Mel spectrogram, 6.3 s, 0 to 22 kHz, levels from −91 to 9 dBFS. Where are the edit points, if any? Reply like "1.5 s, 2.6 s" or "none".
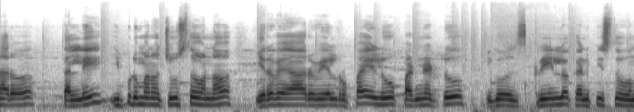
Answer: none

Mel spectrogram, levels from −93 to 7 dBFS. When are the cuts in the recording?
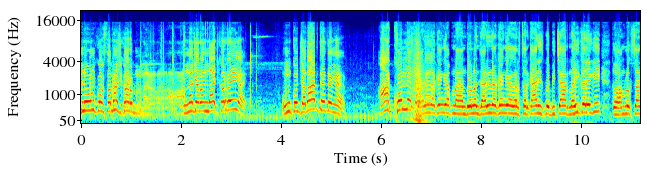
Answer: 6.8 s

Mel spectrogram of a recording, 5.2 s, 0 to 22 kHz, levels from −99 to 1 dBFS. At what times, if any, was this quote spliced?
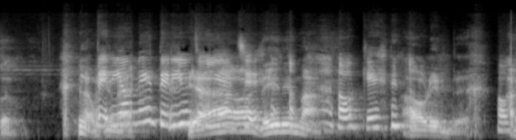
none

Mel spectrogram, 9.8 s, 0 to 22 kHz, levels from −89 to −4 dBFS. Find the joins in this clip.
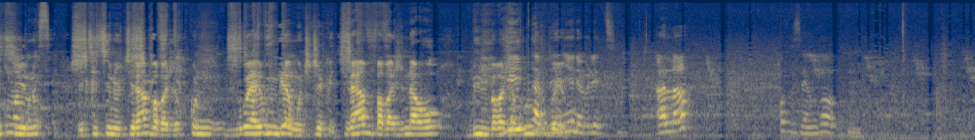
7.8 s

